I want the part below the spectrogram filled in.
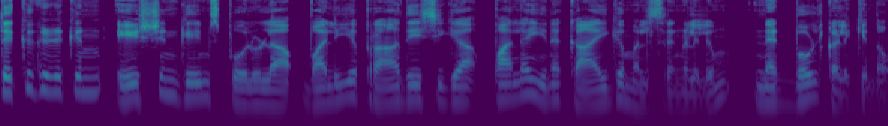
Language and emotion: Malayalam, neutral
